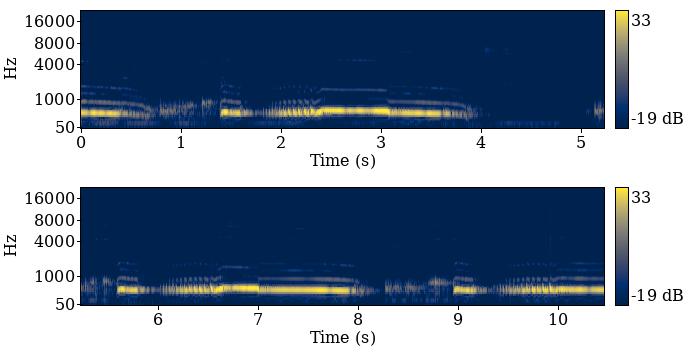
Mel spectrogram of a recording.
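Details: Puter pelung dove cooing as a lure for training other doves: two rounds of rough gurgled notes, each ending in a drawn-out falling hollow coo, with a pause of about a second between them and a third round starting.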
